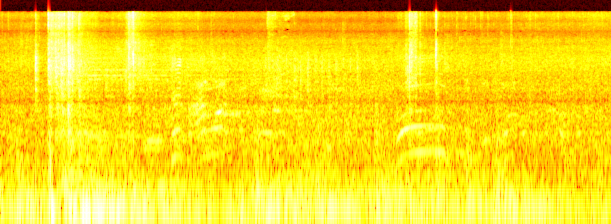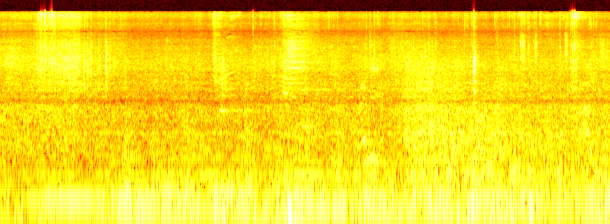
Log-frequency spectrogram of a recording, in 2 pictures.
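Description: A bowstring snaps as arrows are loosed.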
